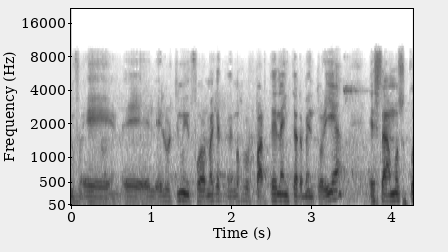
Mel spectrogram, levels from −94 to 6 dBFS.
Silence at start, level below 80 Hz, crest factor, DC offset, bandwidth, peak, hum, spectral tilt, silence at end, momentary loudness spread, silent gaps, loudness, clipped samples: 0 s; -52 dBFS; 20 dB; under 0.1%; 9.6 kHz; 0 dBFS; none; -5.5 dB/octave; 0 s; 8 LU; none; -21 LUFS; under 0.1%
